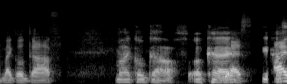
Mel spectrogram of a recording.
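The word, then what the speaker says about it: Gough: It actually is Ah, pronounced Goff. It's like cough, but with a G. It's Michael Goff.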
